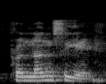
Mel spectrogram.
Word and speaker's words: pronunciation: Well, we say pronounce, pronounced, and pronouncing, but pronunciation. There's no noun in this word. It's pronunciation.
